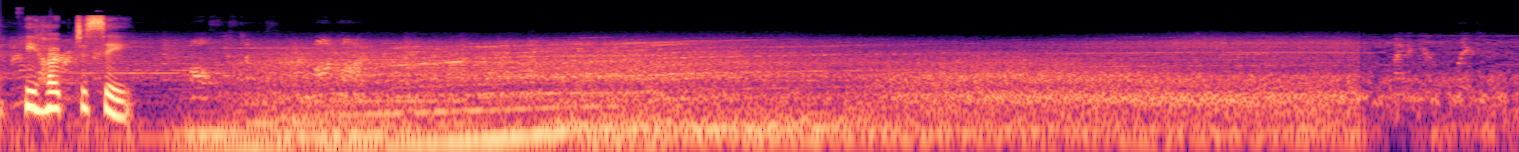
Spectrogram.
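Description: A spacecraft engine hums and rumbles steadily.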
